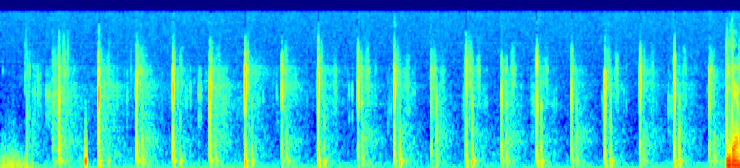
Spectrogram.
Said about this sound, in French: Il monte les cinq étages à pied.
